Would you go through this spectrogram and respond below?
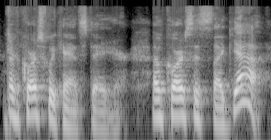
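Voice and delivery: weary of-course shrug, pitch climbing; resigned shrug. Retold or imitated. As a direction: shrug it off like nothing could be different. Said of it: "Chief's reaction would be".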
